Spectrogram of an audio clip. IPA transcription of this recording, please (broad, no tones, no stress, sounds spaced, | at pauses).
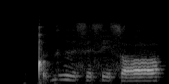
ǃ ə̰ ɡʱ ɘː s ɘ s e s ɒː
